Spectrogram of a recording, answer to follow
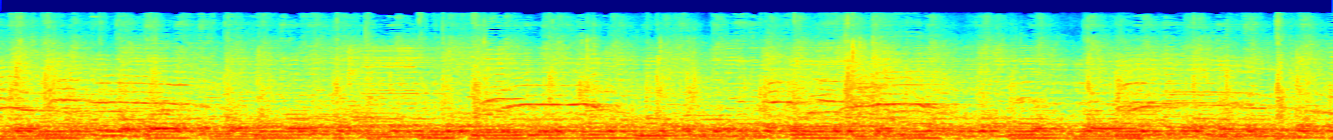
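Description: Live norteño band playing a polka, with a steady bouncing bass beat under a melody line.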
